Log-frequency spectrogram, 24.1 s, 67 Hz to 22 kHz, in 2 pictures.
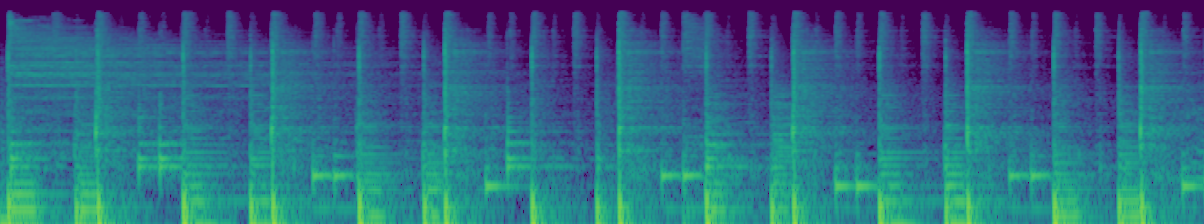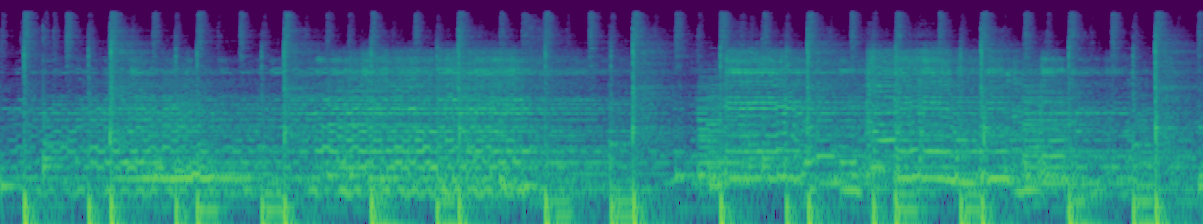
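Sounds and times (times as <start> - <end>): drums with kick-drum beat: 0.0 - 24.0
electric guitar: 12.0 - 24.0.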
